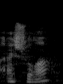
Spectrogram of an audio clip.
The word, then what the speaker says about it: Asura: Alors je préfère dire Ashura, hein, de base, parce que c'est plus joli, c'est plus classe, mais ça s'écrit Asura.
